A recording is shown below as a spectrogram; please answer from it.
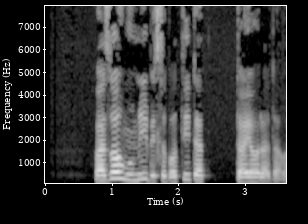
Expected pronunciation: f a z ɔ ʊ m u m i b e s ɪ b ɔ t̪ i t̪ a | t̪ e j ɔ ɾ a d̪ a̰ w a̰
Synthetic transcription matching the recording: f a z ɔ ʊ m u m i b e s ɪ b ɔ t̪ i t̪ a | t̪ a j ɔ ɾ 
